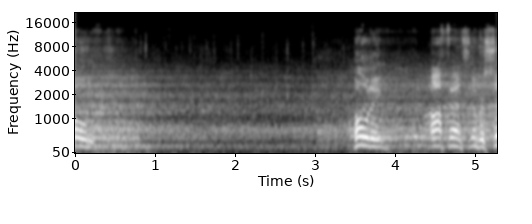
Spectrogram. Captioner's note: pa announcement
